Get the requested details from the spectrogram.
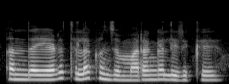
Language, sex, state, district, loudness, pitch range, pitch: Tamil, female, Tamil Nadu, Nilgiris, -15 LUFS, 205-240 Hz, 220 Hz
